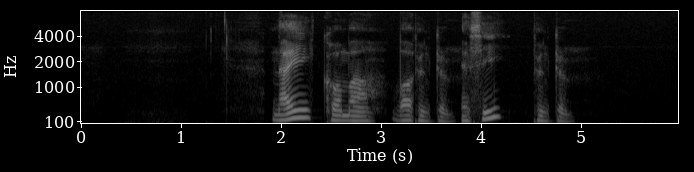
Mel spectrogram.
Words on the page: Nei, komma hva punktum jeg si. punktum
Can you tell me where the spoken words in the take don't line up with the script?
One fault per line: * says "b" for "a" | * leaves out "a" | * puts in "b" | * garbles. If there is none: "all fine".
all fine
